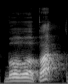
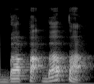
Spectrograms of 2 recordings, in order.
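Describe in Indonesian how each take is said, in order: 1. Suku katanya dipotong-potong dan diucapkan pendek. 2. Setiap suku kata diucapkan dengan penuh dan jelas.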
